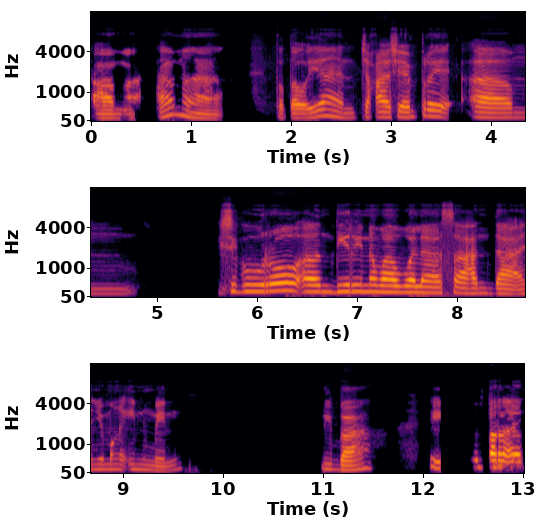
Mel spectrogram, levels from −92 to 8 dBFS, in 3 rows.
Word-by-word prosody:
Tama, 140 0 -2 0.2
tama, 230 -3 -4 0.8
totoo 150 -1 -2
'yan, 170 -3 -3
'tsaka 170 +1 0
siyempre, 185 +5 -1 0.2
um, 160 -2 0 1.4
siguro, 230 +3 +3
ah, 220 0 +6
hindi 215 +1 -2
rin 225 0 -2
nawawala 200 -3 +4
sa 175 -4 0
handaan 160 -3 -1
yung 170 0 -8
mga 160 0 -11
inumin. 150 -2 -9 1.4
'Di 175 - -10
ba? 155 +4 +1 0.6
Eh, 210 -4 -3 0.3
yung 230 -1 -7
paraan 220 -1 +7
180 Hz, 100 wpm, -23 LUFS, 160-215 Hz, 1.4 s, paraan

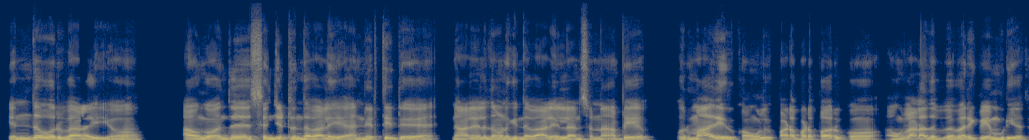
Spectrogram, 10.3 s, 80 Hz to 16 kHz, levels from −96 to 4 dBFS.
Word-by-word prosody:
எந்த 155 - +2
ஒரு 160 - +3
வேலையையும் 95 -5 0 0.6
அவுங்க 130 0 +2
வந்து 155 +7 +1 0.2
செஞ்சுட்டு 150 +3 +1
இருந்த 115 -4 +4
வேலைய 105 -6 +1 0.2
நிறுத்திட்டு, 120 +1 0 0.5
நாளையில 110 +2 0
இருந்து 145 +5 0
உனக்கு 105 -6 0
இந்த 95 - +1
வேலை 125 - 0
இல்லன்னு 105 0 0
சொன்னா, 100 +4 -2
அப்டியே 135 +5 0 0.4
ஒரு 115 - -3
மாரி 180 +5 +3
இருக்கும். 90 - -3
அவுங்களுக்கு 95 0 -2
படபடப்பா 130 +3 0
இருக்கும். 100 0 -2 0.2
அவுங்களால 110 +4 0
அதை 110 - 0
விவரிக்கவே 155 +3 +1
முடியாது. 90 -4 0
115 Hz, 155 wpm, -22 LUFS, 105-135 Hz, 0.6 s, இருந்த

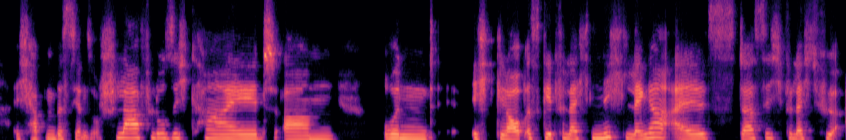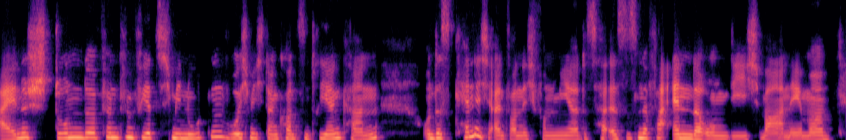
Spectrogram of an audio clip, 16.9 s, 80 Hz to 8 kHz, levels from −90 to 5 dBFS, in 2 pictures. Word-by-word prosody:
Ich 215 -1 -7
habe 210 +1 -5
'n 205 - -2
bisschen 205 -1 -4
so - - -13
Schlaflosigkeit, 240 -3 +2
ähm, 200 -1 0 0.5
und 220 -2 +2 0.4
ich 235 - -2
glaube, 210 -1 +4
es 235 - -1
geht 230 -1 +3
vielleicht 215 0 -2
nicht 265 +4 +1
länger, 235 +4 +3
als 230 +1 +2
dass 230 +1 0
ich 235 -1 -7
vielleicht 220 -1 -2
für 225 - -4
eine 240 +6 +3
Stunde, 265 +1 +2
45 265 -2 +1
Minuten, 255 +5 0
wo 235 - +2
ich 235 +2 -1
mich 240 -2 -2
dann 220 -1 -3
konzentrieren 225 +1 -2
kann 220 +1 -3 0.4
und 225 - 0
das 235 -1 +1
kenne 305 +7 +2
ich 330 - -2
einfach 185 -1 -1
nicht 185 +1 -6
von 185 -1 -8
mir. 190 -1 -2
Das 215 - -8
ha - - -1
es 210 +1 -1
ist 230 - -3
eine 250 -1 +4
Veränderung, 210 -7 +2
die 175 0 -5
ich 180 - -7
wahrnehme. 180 +1 -2
225 Hz, 165 wpm, -22 LUFS, 205-245 Hz, 0.5 s, glaube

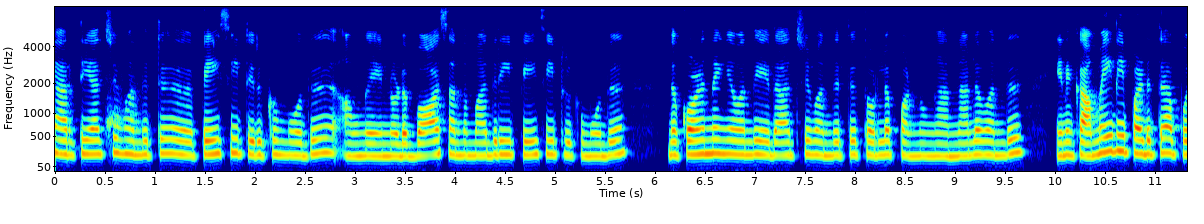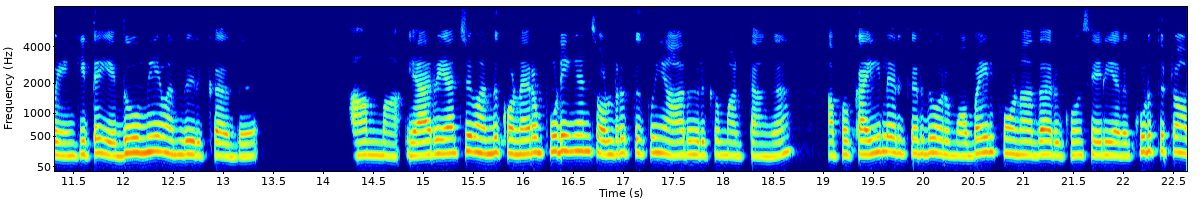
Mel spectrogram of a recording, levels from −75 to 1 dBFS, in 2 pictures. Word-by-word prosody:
யார்ட்டயாச்சும் 215 +1 0
வந்துட்டு 205 +2 -2 0.4
பேசிட்டு 215 0 0
இருக்கும்போது 200 0 -2 0.3
அவுங்க 185 0 -2
என்னோட 185 0 +1
பாஸ் 200 +2 +3
அந்த 195 -1 -3
மாதிரி 195 +2 -1 0.2
பேசிட்டு 210 0 -2
இருக்கும்போது, 185 +1 -3 0.5
இந்தக் 200 -1 -2
கொழந்தைங்க 215 +1 +4
வந்து 205 +1 -1
எதாச்சும் 195 +1 -2
வந்துட்டு 195 +1 -3
தொல்ல 200 +1 +2
பண்ணுங்க. 185 -1 -3
அதனால 190 +3 0
வந்து 195 +3 -1 0.5
எனக்கு 195 0 +2
அமைதி 250 +6 +3
படுத்த 215 0 +4
அப்போ 210 -1 -1
என்கிட்ட 205 +3 -2 0.2
எதுவுமே 230 +5 +3
வந்து 210 0 0
இருக்காது. 185 -2 -2 1.1
ஆமா. 200 -2 -2 0.2
யாரையாச்சும் 225 +4 +3
வந்து 220 +2 +2
கொஞ்ச 215 -1 +3
நேரம் 225 +1 +2
புடிங்கன்னு 255 0 +2
சொல்றதுக்கும் 220 +2 -1
யாரும் 200 +1 -1
இருக்க 205 +1 -4
மாட்டாங்க. 185 -1 -6 0.6
அப்ப 205 +2 -2
கைல 230 +4 +3
இருக்குறது 220 0 -2
ஒரு 205 - 0
மொபைல் 225 +6 +1
ஃபோனா 215 -3 0
தான் 210 - +5
இருக்கும். 200 +1 -4
சரி 200 0 0
அதக் 185 0 -4
குடுத்துட்டோம் 245 -1 0
205 Hz, 130 wpm, -23 LUFS, 195-220 Hz, 1.1 s, தான்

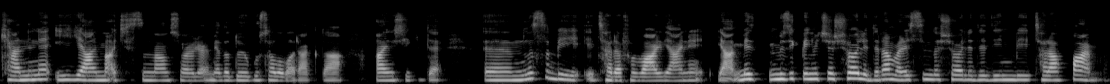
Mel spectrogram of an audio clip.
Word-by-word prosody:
kendine 210 +3 +1
iyi 210 +1 -1
gelme 195 -2 +4
açısından 190 -1 -4
söylüyorum 180 0 -5
ya 185 0 -5
da 185 0 -3
duygusal 190 0 -3
olarak 95 - -3
da 95 -1 -2 0.3
aynı 185 0 +3
şekilde, 200 +1 -9 0.4
eee, 195 0 +2
nasıl 260 +3 -1
bir, 220 -4 -1
iii, - - -7
tarafı 180 -3 -1
var? 175 0 +5
Yani, 180 +1 -3
ya, - - +3
miz 235 +1 +3
müzik 245 +2 +3
benim 250 0 +5
için 255 +1 +1
şöyledir 250 -5 +3
ama 230 -3 +3
resimde 220 +2 -2
şöyle 220 -2 -2
dediğin 205 +1 0
bir 210 0 -3
taraf 200 0 0
var 210 -3 +5
mı 195 -1 -16
200 Hz, 180 wpm, -25 LUFS, 190-220 Hz, 0.4 s, var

